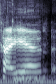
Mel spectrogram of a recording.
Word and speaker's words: Cayenne: Cayenne, pronounced like the pepper.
